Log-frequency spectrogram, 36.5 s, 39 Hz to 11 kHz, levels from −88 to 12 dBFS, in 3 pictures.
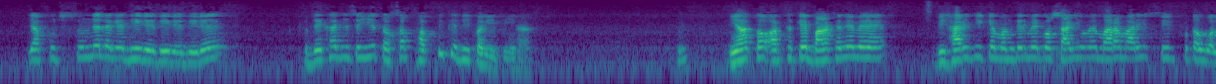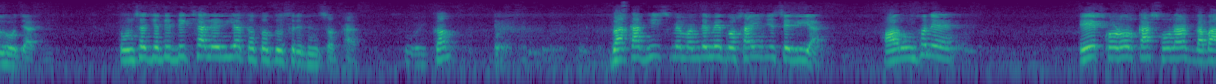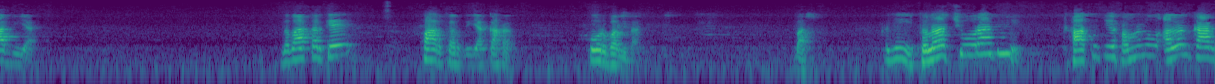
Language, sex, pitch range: Hindi, male, 190-245 Hz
